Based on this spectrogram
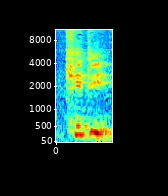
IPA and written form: ˈkɪdi (kiddy)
